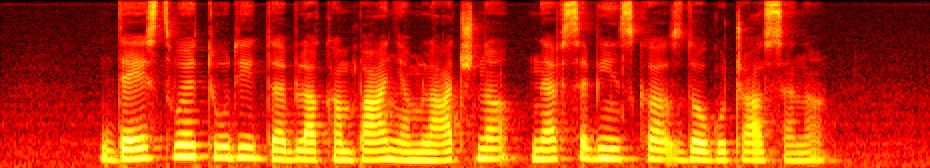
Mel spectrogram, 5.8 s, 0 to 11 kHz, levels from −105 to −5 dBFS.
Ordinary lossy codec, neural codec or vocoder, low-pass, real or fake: none; none; none; real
